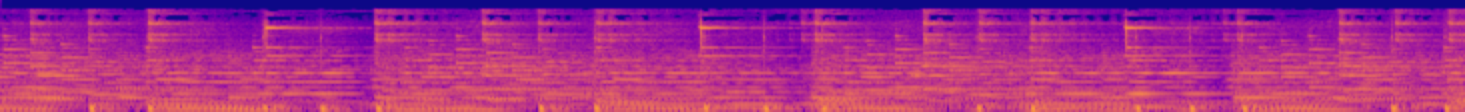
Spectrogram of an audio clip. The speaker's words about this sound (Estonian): Aga nüüd head inimesed paneksin mängima natukseks ühe muusikapala ja siis tuleb sõnumitooja Valgevenest.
